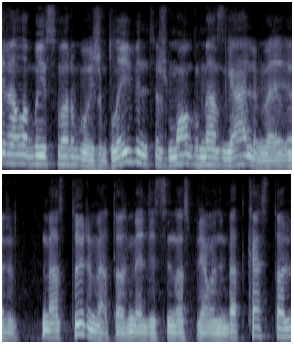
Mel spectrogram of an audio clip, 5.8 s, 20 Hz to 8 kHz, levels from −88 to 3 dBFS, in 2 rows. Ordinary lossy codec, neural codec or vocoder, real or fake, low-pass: MP3, 64 kbps; vocoder, 44.1 kHz, 128 mel bands, Pupu-Vocoder; fake; 7.2 kHz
